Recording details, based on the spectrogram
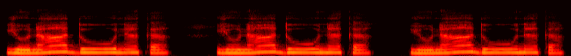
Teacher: نون ایک الف لمبا ہے، دال پیش واو دو، واو مدہ ہے، یہ بھی ایک الف لمبا ہو گیا. اور نہ اور ک یہ سنگل حرکت ہیں.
